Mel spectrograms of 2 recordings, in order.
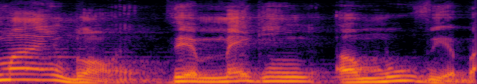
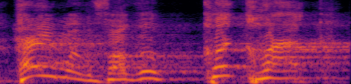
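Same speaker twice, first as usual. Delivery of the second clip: high, barked warning with a racked gun; menacing threat; 10 semitones higher than usual. Acted. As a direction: scare the intruder off. Threatening intruder with shotgun.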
